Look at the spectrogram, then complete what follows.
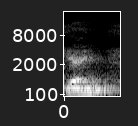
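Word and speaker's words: gangue: z a and g gang though the spelling for gang is g a and g u e so u and e is a silent letter and then now there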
